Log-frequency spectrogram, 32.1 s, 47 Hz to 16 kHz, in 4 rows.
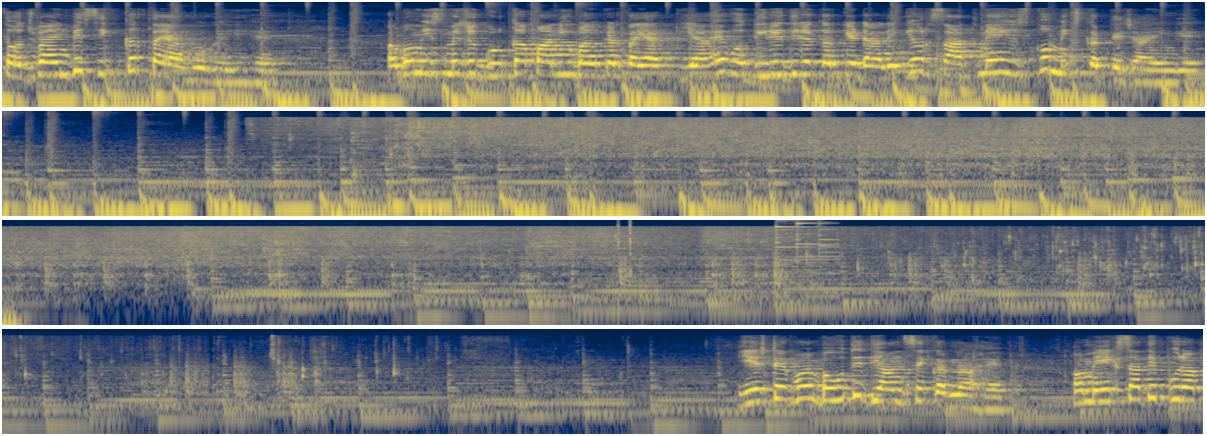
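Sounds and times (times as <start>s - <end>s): liquid sizzling in a hot pan: 9.6s - 27.0s.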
